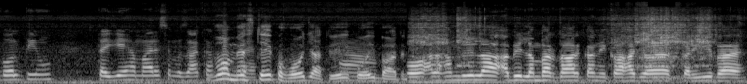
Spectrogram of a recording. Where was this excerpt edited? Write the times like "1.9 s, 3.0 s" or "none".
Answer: 4.1 s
